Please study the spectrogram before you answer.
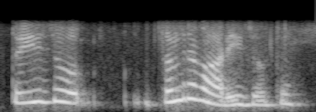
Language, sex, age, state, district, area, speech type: Kashmiri, female, 18-30, Jammu and Kashmir, Bandipora, rural, conversation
